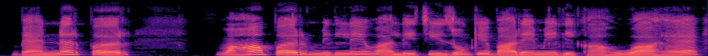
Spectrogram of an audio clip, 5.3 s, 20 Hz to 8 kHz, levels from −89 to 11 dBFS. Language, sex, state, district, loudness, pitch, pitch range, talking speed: Hindi, female, Uttar Pradesh, Lalitpur, -18 LUFS, 190 Hz, 180-205 Hz, 145 wpm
